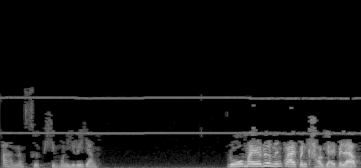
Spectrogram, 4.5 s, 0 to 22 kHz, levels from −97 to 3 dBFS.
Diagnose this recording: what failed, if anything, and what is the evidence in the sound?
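A switching supply whistle in the analogue power path runs throughout: a thin tone drifting between 4.58 and 4.63 kHz, about 30 dB below the speech, drawn as a faint horizontal line on a spectrogram.

At the codec stage, heavy watery, swirly smearing runs throughout, with nothing above 10.6 kHz. This is likely MP3 compression near 24 kbps, shown on a spectrogram as a hard ceiling and flickering gaps.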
